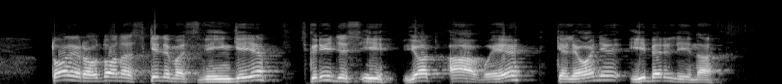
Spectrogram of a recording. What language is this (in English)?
Lithuanian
